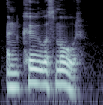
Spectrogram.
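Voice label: "An Caolas Mòr", Scottish Gaelic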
